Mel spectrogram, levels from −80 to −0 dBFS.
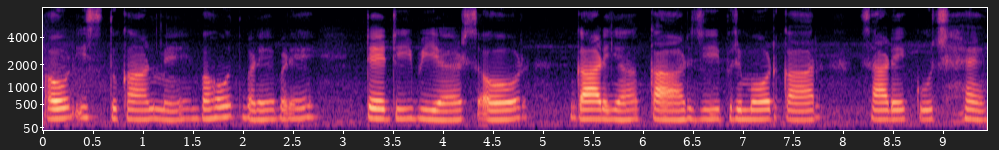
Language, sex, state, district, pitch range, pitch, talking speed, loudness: Hindi, female, Himachal Pradesh, Shimla, 185-195 Hz, 190 Hz, 115 wpm, -20 LUFS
